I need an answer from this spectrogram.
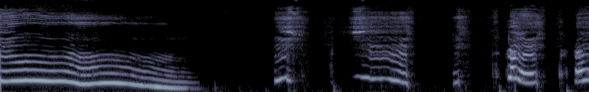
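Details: Samoyed named Louis howling after being left alone in a hotel room for a few minutes: one long wavering howl sliding downward, then a run of shorter rising-and-falling yelping wails in quick bursts indoors.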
